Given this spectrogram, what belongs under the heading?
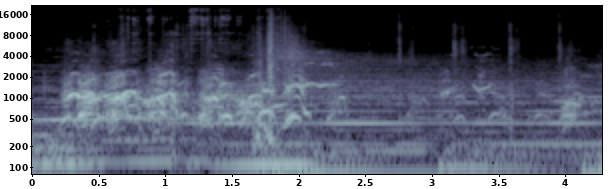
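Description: Buck, a sled dog, whimpers and yips softly after being beaten, the pained cries close and broken up over a low musical backdrop, fading toward the end.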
